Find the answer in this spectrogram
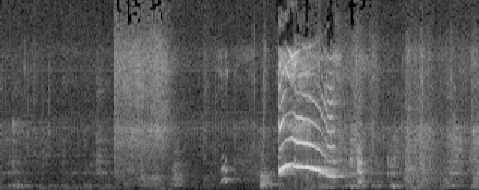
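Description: Leonberger puppy giving one short high-pitched yelp about four seconds in, its pitch arching up and then falling away. Softer rustling of puppies moving on newspaper bedding comes before it.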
